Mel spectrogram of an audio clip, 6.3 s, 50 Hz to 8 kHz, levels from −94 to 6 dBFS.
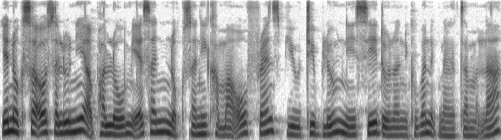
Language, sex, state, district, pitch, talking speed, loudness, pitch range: Garo, female, Meghalaya, West Garo Hills, 190 Hz, 160 wpm, -16 LUFS, 170-215 Hz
